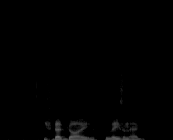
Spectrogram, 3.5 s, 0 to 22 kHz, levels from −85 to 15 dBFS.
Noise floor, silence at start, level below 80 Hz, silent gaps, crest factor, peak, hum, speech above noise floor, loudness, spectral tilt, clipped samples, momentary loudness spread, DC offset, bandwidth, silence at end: -87 dBFS; 0.9 s; -88 dBFS; none; 22 dB; -36 dBFS; none; 32 dB; -55 LUFS; -7 dB/octave; under 0.1%; 13 LU; under 0.1%; 13 kHz; 0.6 s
